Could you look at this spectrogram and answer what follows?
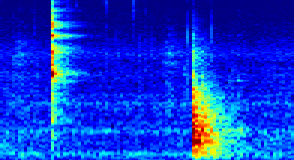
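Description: Someone scrapes down the sides of a container of sourdough starter being switched to einkorn flour, giving two short utensil clinks and scrapes against the vessel, close and crisp, spaced about a second apart in a quiet kitchen.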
